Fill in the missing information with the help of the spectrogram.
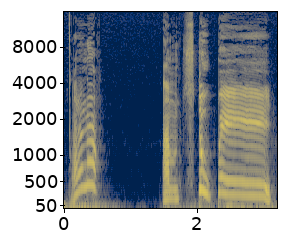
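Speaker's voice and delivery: high, slow playing dumb; mock dim-witted voice. Posing as the idiot, high slow dim voice. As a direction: sound slow and dim on purpose.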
